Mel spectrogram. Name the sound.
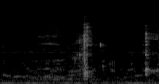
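clock ticking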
